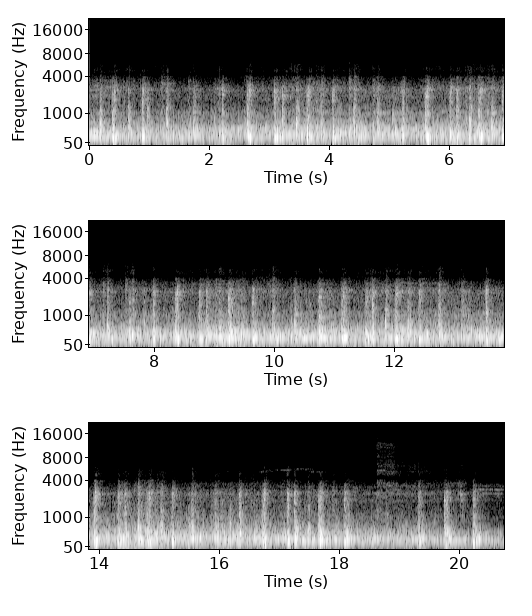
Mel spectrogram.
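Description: Eastern Railway electric multiple-unit (EMU) local train passing, its wheels clattering over the rail joints in a rapid, irregular clickety-clack over a steady rumble. The sound dies away near the end as the last coach goes by.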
